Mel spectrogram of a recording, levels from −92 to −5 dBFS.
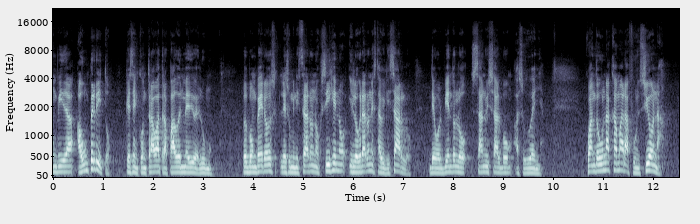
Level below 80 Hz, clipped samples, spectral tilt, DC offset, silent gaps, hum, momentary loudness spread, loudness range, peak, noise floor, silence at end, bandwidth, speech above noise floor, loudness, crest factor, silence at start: -54 dBFS; under 0.1%; -7 dB/octave; under 0.1%; none; none; 8 LU; 3 LU; 0 dBFS; -47 dBFS; 0.3 s; 14.5 kHz; 30 dB; -18 LUFS; 18 dB; 0 s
